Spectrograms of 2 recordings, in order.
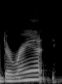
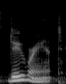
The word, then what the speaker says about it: Durant: If I tell you want to make a jury mad, like in Durant, Oklahoma, if you go in and say, "Are you from Durant?" You're going to be ousted. It's Durant.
